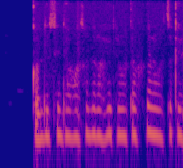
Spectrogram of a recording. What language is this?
Pashto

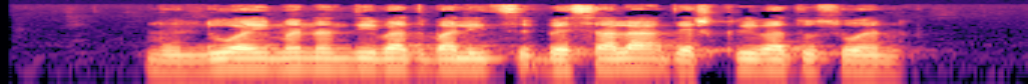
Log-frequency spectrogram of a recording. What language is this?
Basque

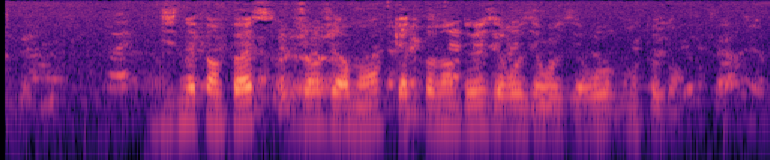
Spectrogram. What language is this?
French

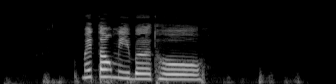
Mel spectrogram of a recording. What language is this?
Thai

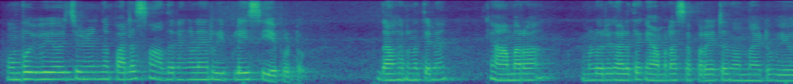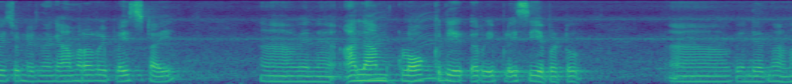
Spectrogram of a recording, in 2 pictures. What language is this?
Malayalam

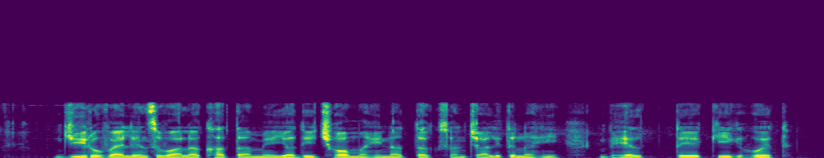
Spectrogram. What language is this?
Maithili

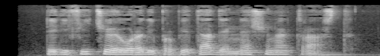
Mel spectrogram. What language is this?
Italian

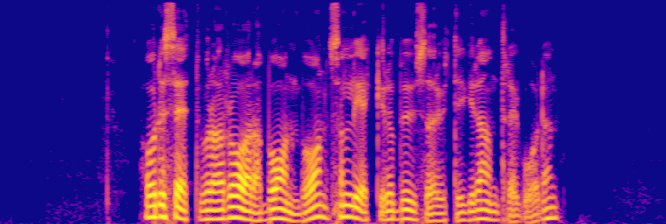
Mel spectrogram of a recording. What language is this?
Swedish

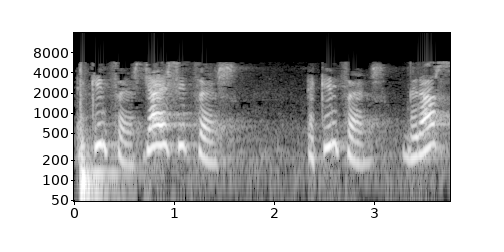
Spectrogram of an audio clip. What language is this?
Basque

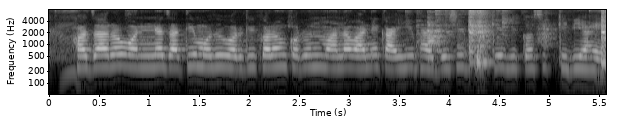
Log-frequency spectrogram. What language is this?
Marathi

